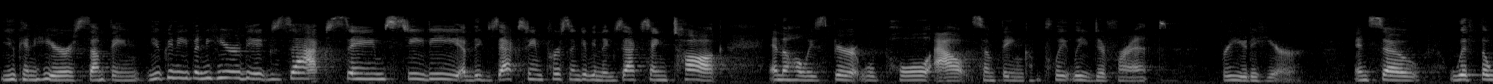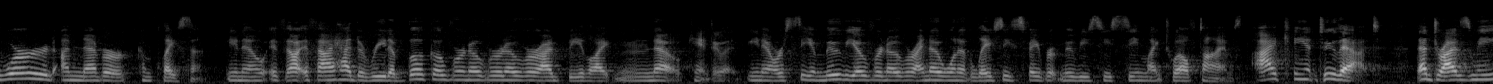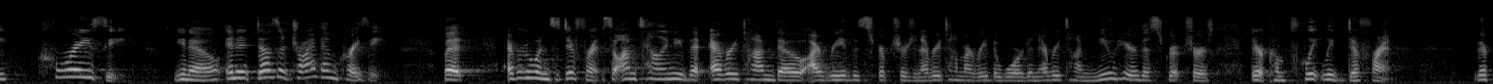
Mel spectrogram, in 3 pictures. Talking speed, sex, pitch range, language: 180 wpm, female, 185-230 Hz, English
